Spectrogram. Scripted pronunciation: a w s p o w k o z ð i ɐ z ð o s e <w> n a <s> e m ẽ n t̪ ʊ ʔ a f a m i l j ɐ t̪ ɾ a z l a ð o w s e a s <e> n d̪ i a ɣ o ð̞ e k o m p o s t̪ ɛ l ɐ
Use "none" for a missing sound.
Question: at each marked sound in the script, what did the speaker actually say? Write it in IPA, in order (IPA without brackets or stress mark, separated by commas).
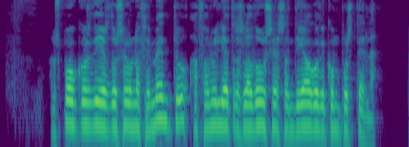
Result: w, θ, a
